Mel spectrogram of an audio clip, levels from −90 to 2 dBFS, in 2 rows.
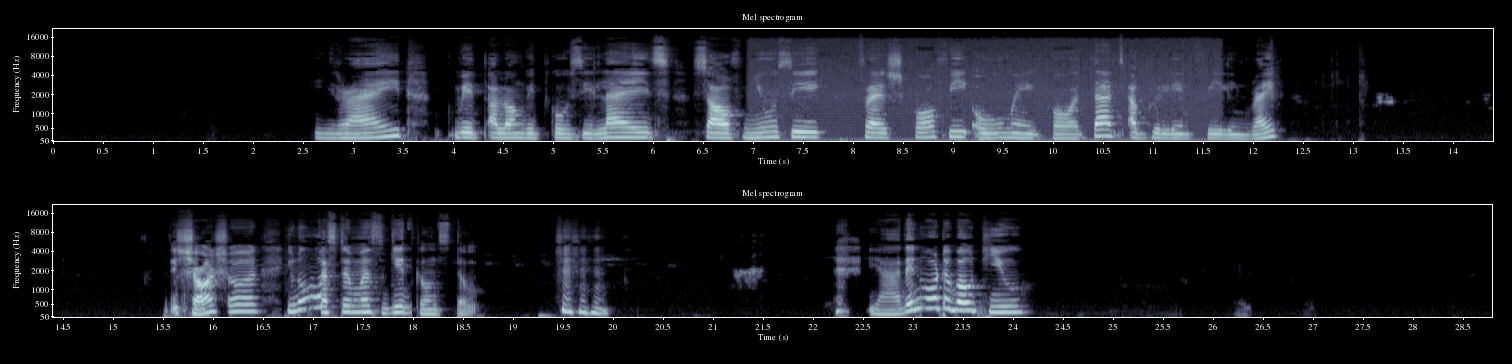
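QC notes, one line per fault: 6.92–11.72 s, mains buzz: right after "with cozy lights soft" a raspy 50 Hz buzz sits roughly 20 dB under the speech. Sharp switching spikes twice per mains cycle spray harmonics up into the kHz range, which gives it that edgy, rather than humming, character.
17.05–17.09 s, 17.94–17.99 s, 22.42–22.48 s, compressed frames skipped: the audio jumps forward three times, by roughly 0.7 s, 0.7 s and 0.2 s. Whole 42.7 ms frames go missing.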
